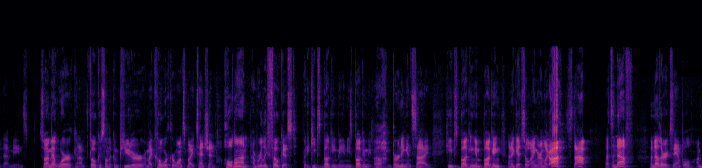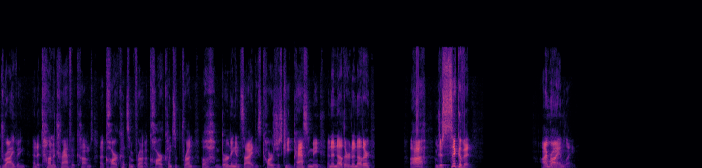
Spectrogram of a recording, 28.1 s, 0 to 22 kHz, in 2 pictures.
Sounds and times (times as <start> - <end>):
Speech: 0.0 - 21.6, 22.2 - 23.5, 24.9 - 25.6.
